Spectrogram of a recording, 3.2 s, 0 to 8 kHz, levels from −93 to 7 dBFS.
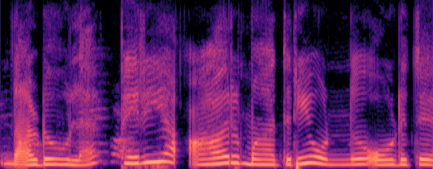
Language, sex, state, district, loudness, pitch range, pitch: Tamil, female, Tamil Nadu, Nilgiris, -16 LUFS, 235-295 Hz, 255 Hz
